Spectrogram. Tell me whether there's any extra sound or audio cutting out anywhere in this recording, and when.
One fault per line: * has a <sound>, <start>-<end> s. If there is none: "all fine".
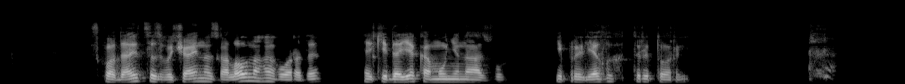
* has a cough, 8.1-8.4 s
